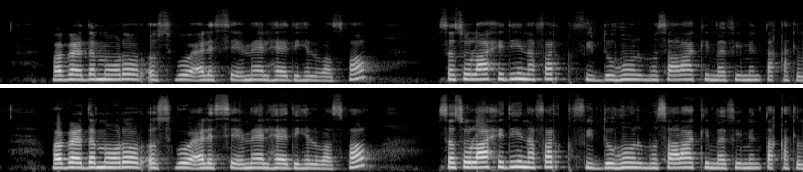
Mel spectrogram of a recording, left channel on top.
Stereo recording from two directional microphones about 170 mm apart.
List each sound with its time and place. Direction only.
0.5 s speech: 25° right (ahead or behind)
